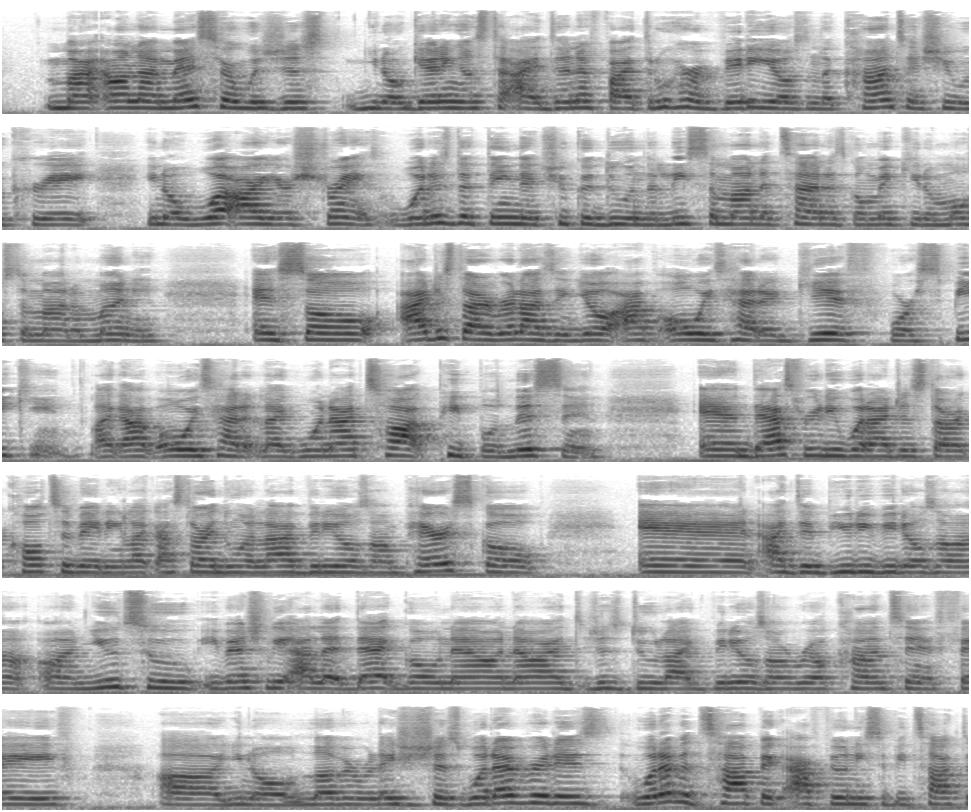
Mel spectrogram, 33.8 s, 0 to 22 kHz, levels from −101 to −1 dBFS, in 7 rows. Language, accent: English, American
